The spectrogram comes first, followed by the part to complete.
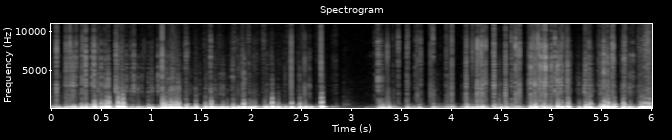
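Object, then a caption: Metal mesh microphone grille. Long white acrylic nails scratch and tap the bare black metal mesh grille of a large USB condenser microphone with a hollow head, using both hands. The close, dense scratching and rapid tapping sound boomy and low-heavy, with a tone near 320 Hz. The sound pauses briefly near the middle before resuming just as busily.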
